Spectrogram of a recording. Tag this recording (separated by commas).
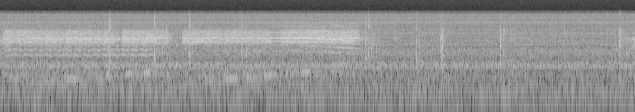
Music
